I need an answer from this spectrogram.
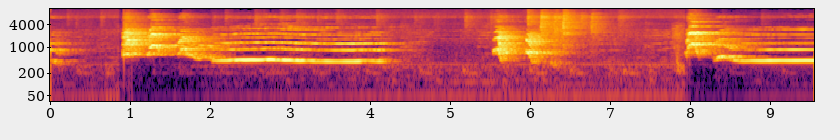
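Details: Left alone in the house, the 10-month-old Siberian Husky Lady howls in three bouts roughly three seconds apart, each opening with a sharp rising start and settling into a steady, drawn-out tone.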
